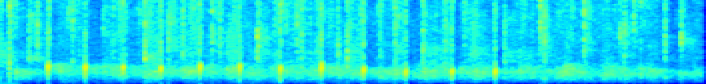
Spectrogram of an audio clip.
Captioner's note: audience clapping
